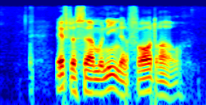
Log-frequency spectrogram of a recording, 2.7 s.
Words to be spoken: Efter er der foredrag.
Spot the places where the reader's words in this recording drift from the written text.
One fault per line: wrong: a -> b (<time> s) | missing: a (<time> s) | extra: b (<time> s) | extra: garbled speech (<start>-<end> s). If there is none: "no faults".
extra: ceremonien (1.0 s)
